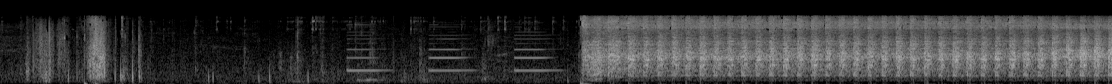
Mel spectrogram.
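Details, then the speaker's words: 1989 Alfa Romeo Spider after new ignition wires and spark plugs, spark confirmed at all cylinders: warning chimes, then even cranking about 3.5 beats a second without firing; owner suspects fuel pump, fuse or fuel pump relay. "I guessing it might be a fuel issue now something with a fuel pump or maybe a fuse to the fuel pump relay or something like that but anyways I'm going go ahead and crank it here a few times for you"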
